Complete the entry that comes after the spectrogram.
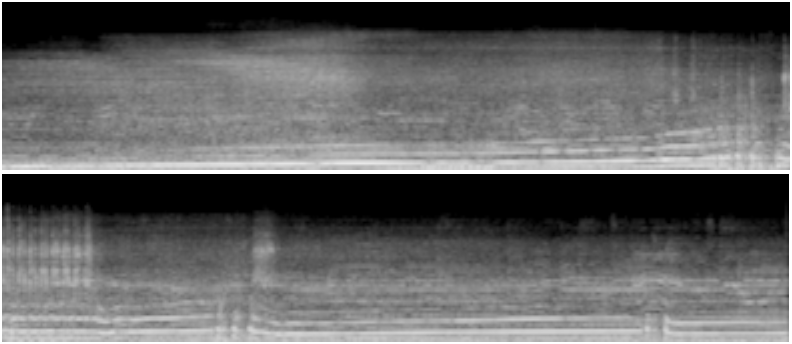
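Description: Car engine accelerating hard on a drag strip, its pitch climbing steadily and dropping sharply at each of three upshifts.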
